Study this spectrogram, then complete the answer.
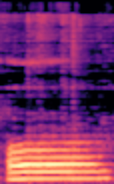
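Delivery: ओम held long, the vowel stretched; drawn-out Om. Shown as a demonstration. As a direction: draw out ओम like a chant. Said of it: "हमने लंबा खींचा है".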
